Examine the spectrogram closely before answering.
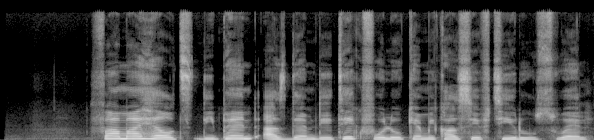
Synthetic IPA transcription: famaɦɛltdipɛ̃ndasdɛ̃mdetʰekfɔlokɛmikʰalseftʰiɹulswɛl

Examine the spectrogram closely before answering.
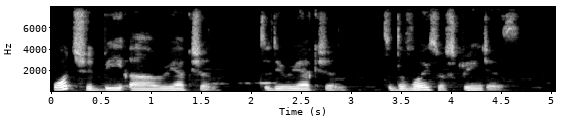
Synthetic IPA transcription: wɔtʃud̚biʔaəɹiakʃɔ̰̃n | tʰuðəɹiakʃɔ̰̃n | tʰuðəvɔɪsɔv̥stɹ̥ẽɪ̃nd͡ʒəz̥

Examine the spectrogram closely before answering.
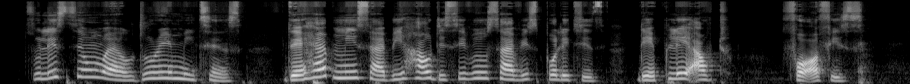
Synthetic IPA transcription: tʰulisĩnwɛldjuɹĩnmitʰĩŋs | deɦɛlp̚misabihawdəsivilsavispʰɔlitʰiks | depʰlea̰ʊt | fɔɔfis

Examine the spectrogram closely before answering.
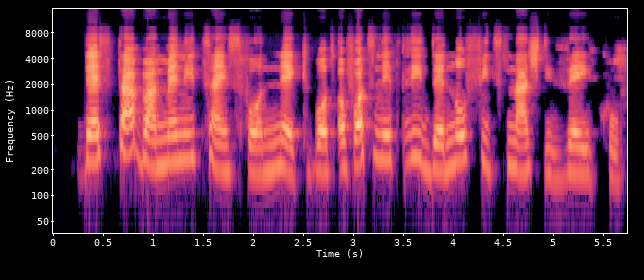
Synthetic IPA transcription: dɛstabamɛnitʰãɪ̃msfɔnɛkbɔtʰɔfɔt͡ʃunetlidɛnofitnat͡ʃdiveikʰɔl

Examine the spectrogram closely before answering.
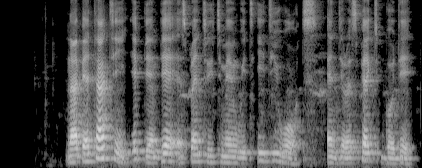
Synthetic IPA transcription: nãbɛtʰatʰĩŋef̚dɛ̃mdɛɛspɹɛ̃ntʰɹitmɛ̃nwididiwɔtɛ̃ndiɹɛspɛk̚tɡɔde

